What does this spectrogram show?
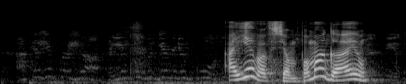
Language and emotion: Russian, positive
